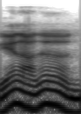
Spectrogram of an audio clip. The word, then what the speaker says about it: 예나: 그래서 얘는 제나가 아니고 예나라고 읽어야 되겠죠. 예나는 내가 그녀의 파티에 오는 것을 원한다.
